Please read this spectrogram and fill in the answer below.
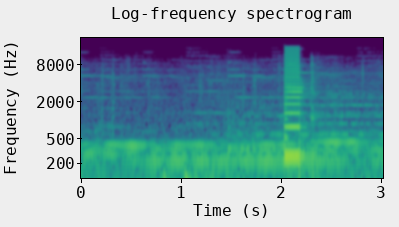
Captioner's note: beep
